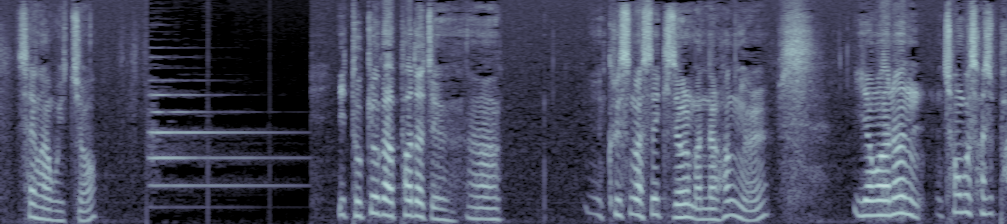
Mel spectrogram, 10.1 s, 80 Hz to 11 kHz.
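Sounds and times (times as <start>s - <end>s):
bell strike ringing: 1.5s - 3.1s.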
